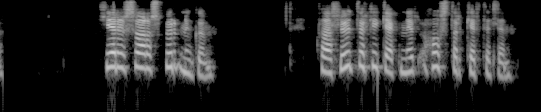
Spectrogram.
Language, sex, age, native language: Icelandic, female, 30-39, Icelandic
